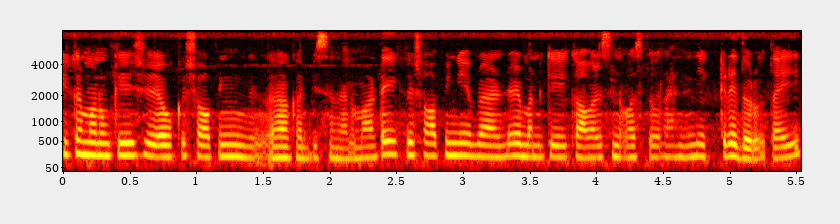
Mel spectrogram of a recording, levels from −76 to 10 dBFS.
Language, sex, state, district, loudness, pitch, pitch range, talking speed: Telugu, female, Andhra Pradesh, Chittoor, -16 LUFS, 210 Hz, 200-230 Hz, 175 wpm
